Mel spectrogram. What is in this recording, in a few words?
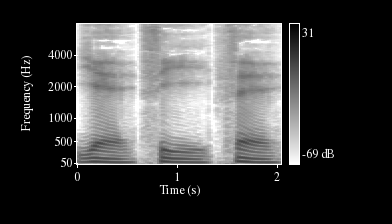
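"yethithe", concatenated syllables; Affixing experiment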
